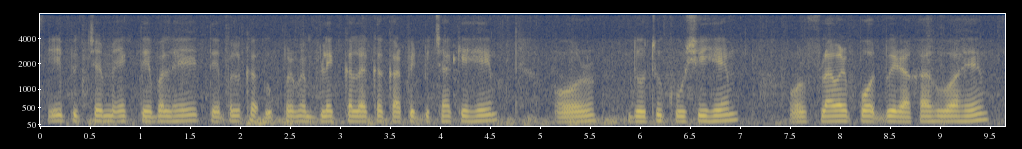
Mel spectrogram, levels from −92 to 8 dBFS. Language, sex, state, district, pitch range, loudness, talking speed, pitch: Hindi, male, Arunachal Pradesh, Lower Dibang Valley, 135-145 Hz, -18 LUFS, 175 wpm, 140 Hz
